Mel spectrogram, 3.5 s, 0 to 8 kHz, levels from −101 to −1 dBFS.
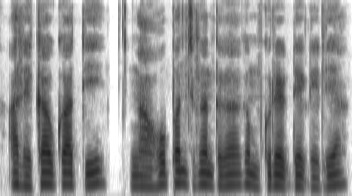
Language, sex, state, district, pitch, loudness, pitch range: Wancho, male, Arunachal Pradesh, Longding, 125 Hz, -21 LUFS, 115-130 Hz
